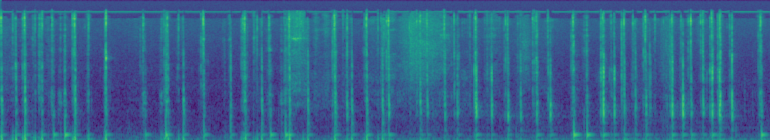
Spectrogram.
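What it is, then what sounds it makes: Mechanical keyboard with silent switches. Both hands tap with their fingertips on a compact mechanical keyboard with black and pink plastic keycaps and silent switches. A quick, steady run of soft, muted keystrokes is heard, each a short, dull, low thud that dies away almost at once.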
